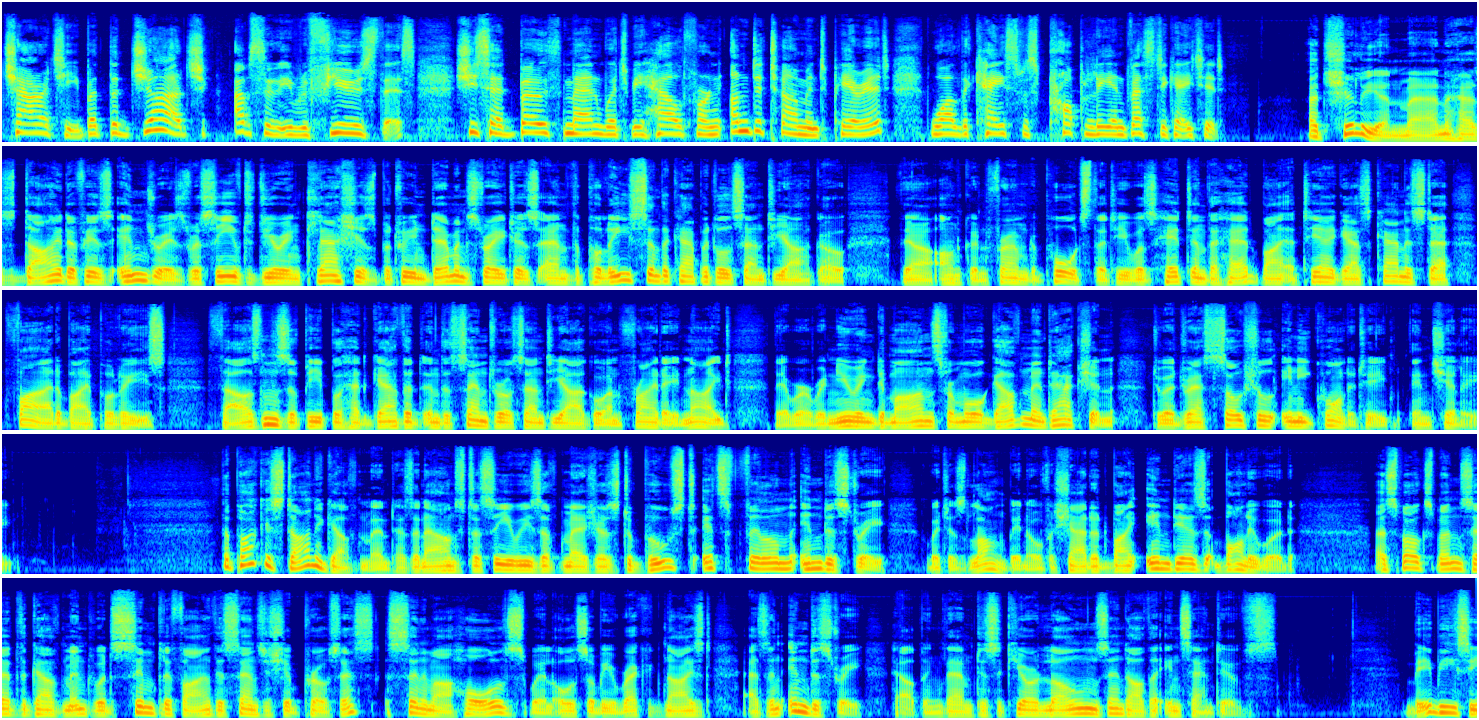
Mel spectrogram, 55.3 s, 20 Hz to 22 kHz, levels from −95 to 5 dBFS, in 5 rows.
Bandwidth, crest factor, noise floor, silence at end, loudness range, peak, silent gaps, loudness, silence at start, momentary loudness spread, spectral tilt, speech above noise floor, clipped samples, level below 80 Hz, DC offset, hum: 16.5 kHz; 18 dB; -70 dBFS; 0 s; 4 LU; -8 dBFS; none; -26 LUFS; 0.05 s; 8 LU; -5 dB/octave; 44 dB; under 0.1%; -50 dBFS; under 0.1%; none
